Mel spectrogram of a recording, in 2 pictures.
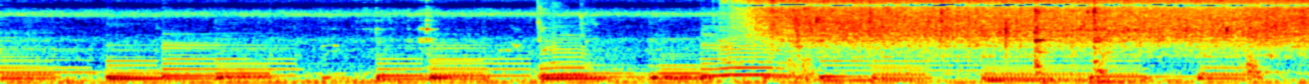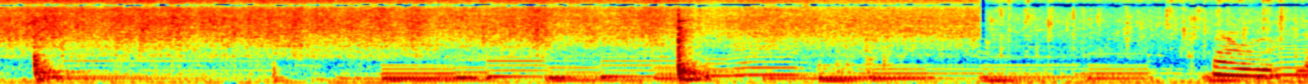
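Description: Blanched pork, drained of water, fries in a little oil with a loud, dense sizzle that swells and crackles steadily, while a spatula stirs and scrapes the pan. Soft background music plays underneath.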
